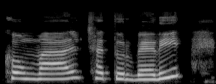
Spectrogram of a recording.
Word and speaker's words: Komal Chaturvedi: this morning and afternoon in India we have komal chaturvedi that's how you pronounce it yes yes okay we are so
